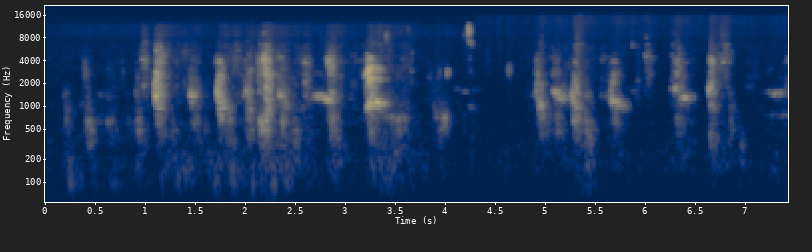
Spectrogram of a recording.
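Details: Six-puppy Blenheim Cavalier King Charles Spaniel litter in a home puppy pen, a dense run of high, yappy barks and squealing yelps overlapping in quick bursts, a short pause midway, then more barking.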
